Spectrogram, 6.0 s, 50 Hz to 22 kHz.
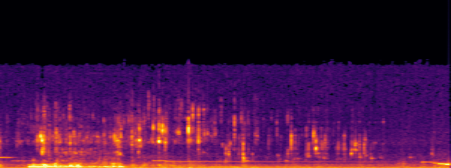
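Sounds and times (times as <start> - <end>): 
water drips: 0.2 - 5.9
water splashing and gurgling in a clogged sink basin: 0.4 - 5.2.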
